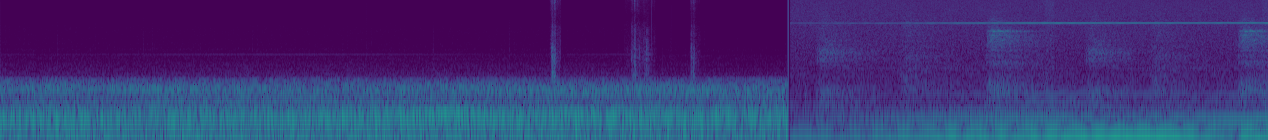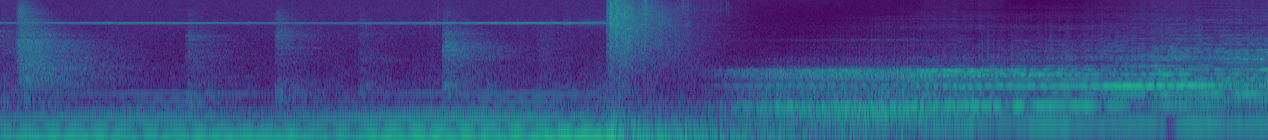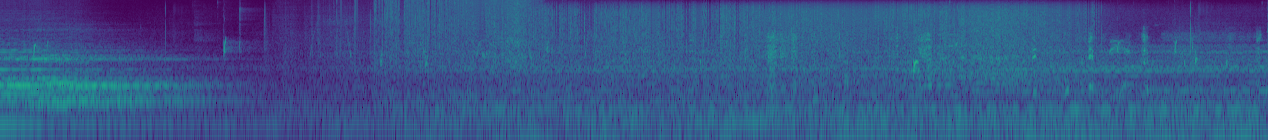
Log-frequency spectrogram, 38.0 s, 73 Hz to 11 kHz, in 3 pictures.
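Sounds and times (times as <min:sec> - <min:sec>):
low drone: 0:07.1 - 0:38.0
swelling hits: 0:18.6 - 0:34.5
thin high tone: 0:19.9 - 0:32.2.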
